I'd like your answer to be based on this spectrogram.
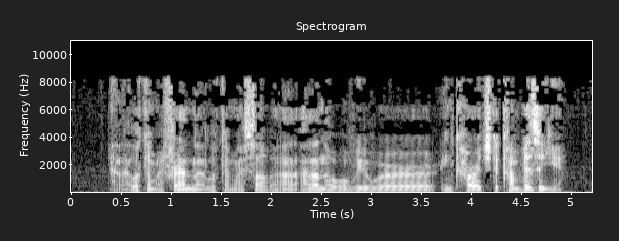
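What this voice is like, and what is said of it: Usual voice. Nothing is said of it.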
